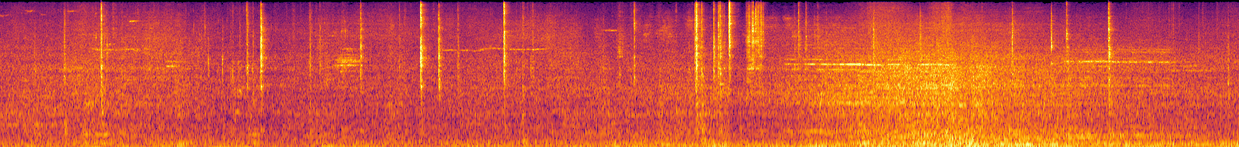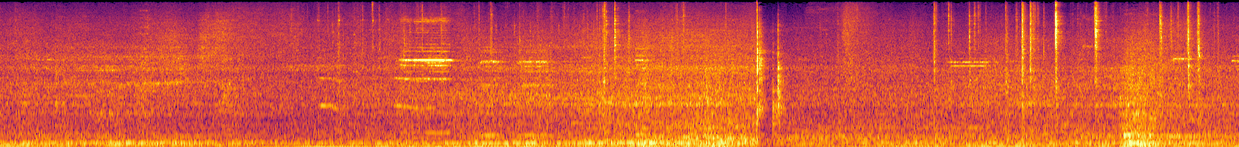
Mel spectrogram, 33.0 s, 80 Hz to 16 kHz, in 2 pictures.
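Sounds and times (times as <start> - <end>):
road traffic rumbling: 0.0 - 33.0
tools being handled clicks: 9.2 - 10.9.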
